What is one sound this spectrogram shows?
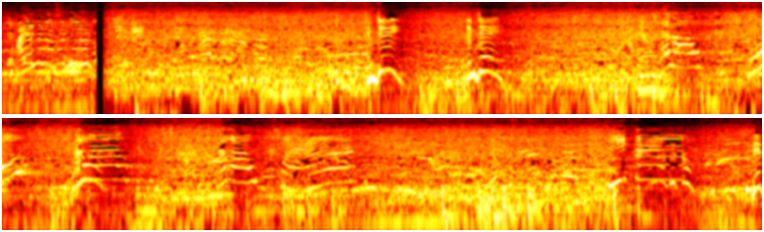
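Children shout and squeal.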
